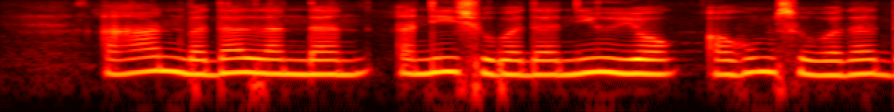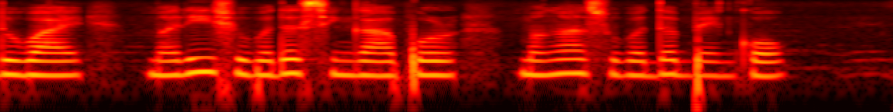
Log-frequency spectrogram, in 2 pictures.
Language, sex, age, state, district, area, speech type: Manipuri, female, 30-45, Manipur, Tengnoupal, urban, spontaneous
